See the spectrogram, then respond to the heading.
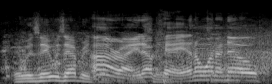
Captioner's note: audience laughs and claps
